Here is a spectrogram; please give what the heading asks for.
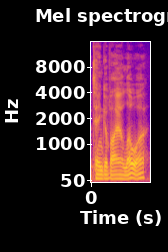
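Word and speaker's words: Tagovailoa: you got the guy from Alabama to a tank of I Aloha and yes that pronunciation is correct and you also have Jalen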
